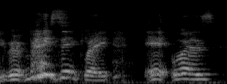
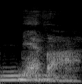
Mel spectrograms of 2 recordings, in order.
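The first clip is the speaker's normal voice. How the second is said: put-on dark villain voice, lower and louder; 5 semitones lower, 5 dB louder than usual. Retelling answering mum about marriage and kids: Voldemort-like voice. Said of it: "Why does that sound like the voice of Voldemort".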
